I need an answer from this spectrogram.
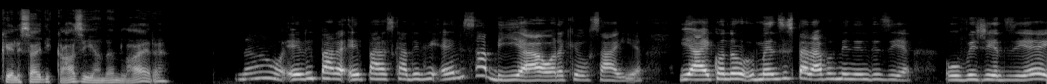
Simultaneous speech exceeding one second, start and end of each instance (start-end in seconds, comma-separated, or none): none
